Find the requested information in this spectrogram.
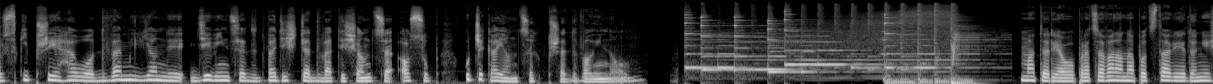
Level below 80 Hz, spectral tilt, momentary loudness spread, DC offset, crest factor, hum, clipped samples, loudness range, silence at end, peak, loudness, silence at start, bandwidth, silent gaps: -36 dBFS; -5 dB/octave; 7 LU; under 0.1%; 16 dB; none; under 0.1%; 4 LU; 0 s; -2 dBFS; -17 LUFS; 0 s; 19 kHz; none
